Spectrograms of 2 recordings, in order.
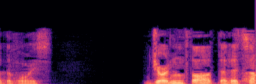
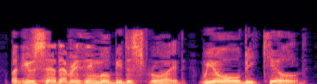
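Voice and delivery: louder, higher alarmed protest; 8 semitones higher, 6 dB louder than usual. A narrator's reading. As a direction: push back in alarm. Jordan protests.

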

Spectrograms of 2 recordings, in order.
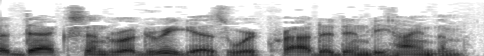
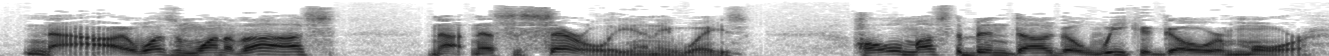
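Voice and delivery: higher-pitched, folksy character voice; bleak crewman Craig; 5 semitones higher than usual. Acted. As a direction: explain the damage, emphatic and folksy. Voices Craig explaining the sabotage.

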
